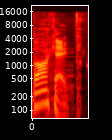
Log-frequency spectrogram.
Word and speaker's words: Obake: In 1994, historian Glenn Grant published Obake, Ghost Stories in Hawaii, pronounced Obake. Nailed it.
